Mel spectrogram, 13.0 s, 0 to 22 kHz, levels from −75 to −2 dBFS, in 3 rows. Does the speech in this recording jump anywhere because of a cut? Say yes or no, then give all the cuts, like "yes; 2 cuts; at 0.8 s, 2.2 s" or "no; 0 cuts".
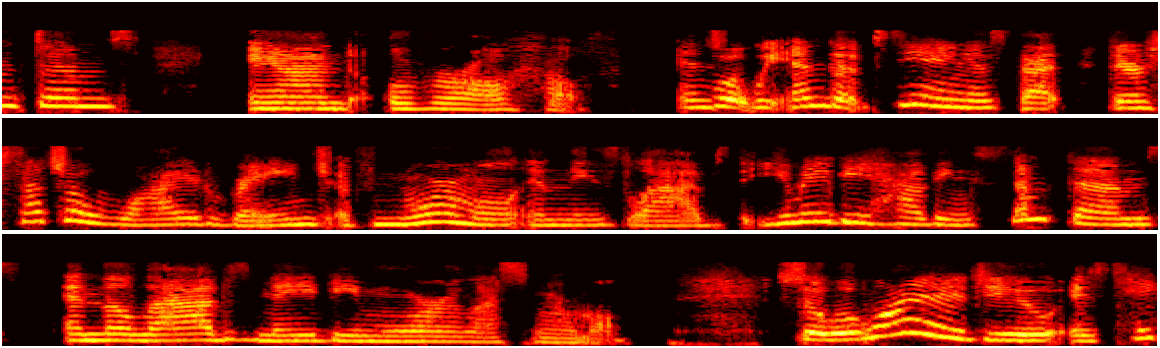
yes; 4 cuts; at 2.7 s, 4.1 s, 8.8 s, 11.9 s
